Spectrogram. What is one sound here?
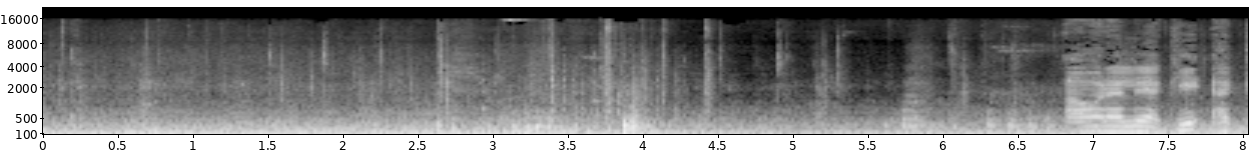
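A car engine hums steadily as the car rolls slowly.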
